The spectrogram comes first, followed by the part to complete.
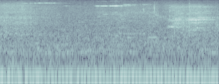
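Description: A steady low rumble from a vehicle, with no sudden events.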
